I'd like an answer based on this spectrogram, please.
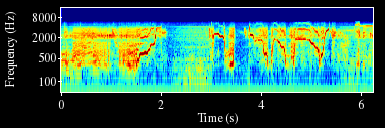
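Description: Vintage AM radio being tuned across the band by its dial. Whistles glide up and down between stations, mixed with static and brief garbled snatches of station audio, with a quieter gap about two seconds in.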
